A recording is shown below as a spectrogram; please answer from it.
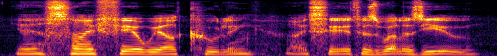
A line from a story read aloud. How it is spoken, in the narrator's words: sighed mournfully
